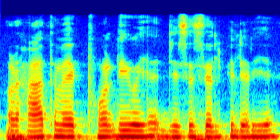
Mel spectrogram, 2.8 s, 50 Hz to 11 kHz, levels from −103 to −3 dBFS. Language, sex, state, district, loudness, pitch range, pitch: Hindi, male, Bihar, Patna, -13 LUFS, 135-140 Hz, 135 Hz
